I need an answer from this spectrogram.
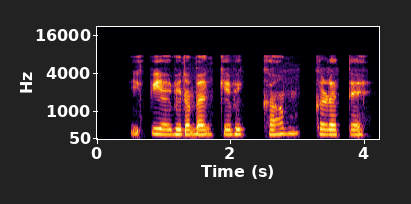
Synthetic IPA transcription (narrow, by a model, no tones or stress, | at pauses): ipiaːibinabɛ̃ːŋkːebʱi | kʰaːm | kəɾət̪e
